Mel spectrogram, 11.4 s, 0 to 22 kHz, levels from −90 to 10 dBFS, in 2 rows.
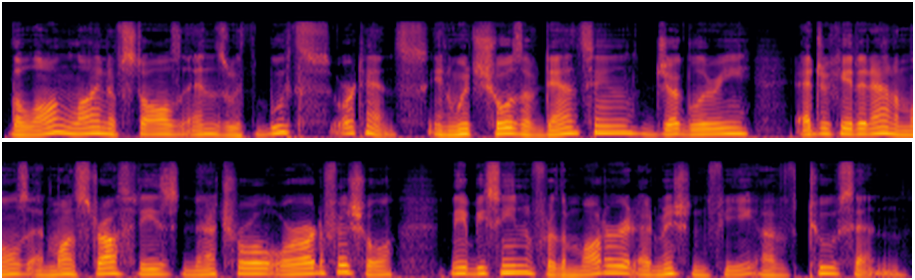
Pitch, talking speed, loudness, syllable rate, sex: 140 Hz, 180 wpm, -17 LUFS, 5.2 syllables/s, male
